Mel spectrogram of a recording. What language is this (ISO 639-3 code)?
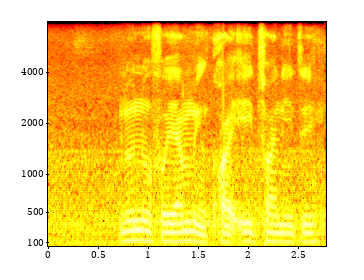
tsn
